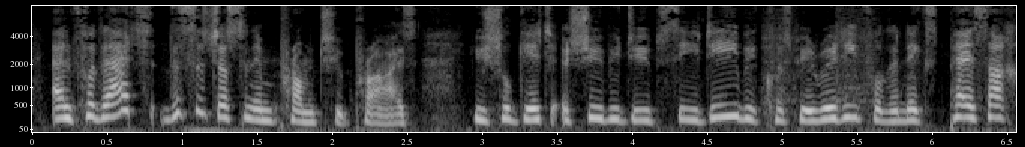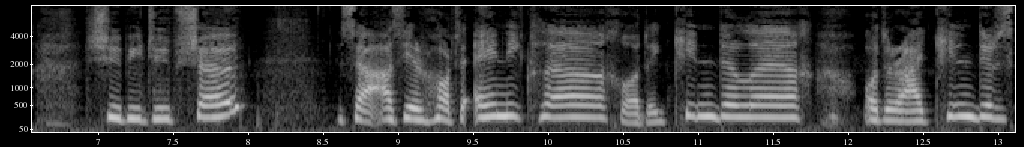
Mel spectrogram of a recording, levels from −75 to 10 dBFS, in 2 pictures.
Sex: female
